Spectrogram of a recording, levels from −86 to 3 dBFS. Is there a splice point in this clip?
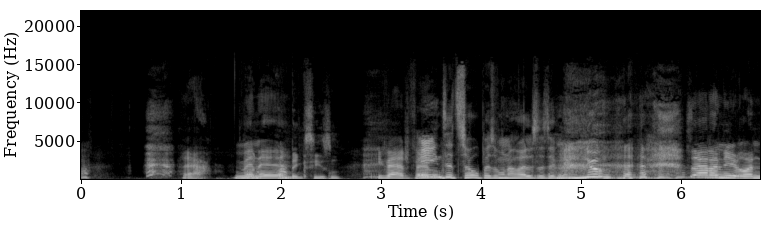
no; 0 cuts

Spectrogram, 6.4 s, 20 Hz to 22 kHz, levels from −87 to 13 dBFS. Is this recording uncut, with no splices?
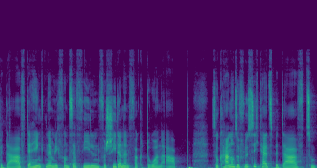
no; 2 cuts; at 1.4 s, 4.2 s

